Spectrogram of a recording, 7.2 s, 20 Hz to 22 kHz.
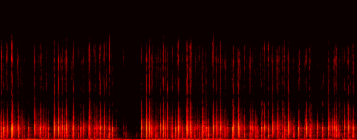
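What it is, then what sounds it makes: Mechanical keyboard with plastic keycaps. Fingertips type continuously on a small 65% Zoom65 mechanical keyboard with a dark case and white and grey plastic keycaps. Rapid, bright, clacky keystrokes centered around 1.8 kHz pause briefly near the middle before resuming. A steady low hum sits underneath.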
